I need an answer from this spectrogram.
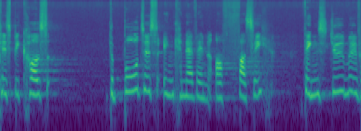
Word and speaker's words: Cynefin: So do you know the name Kevin, like Kevin Costner? Say Kevin. Kevin. Say Kevin. Right? Put an in it. Say Cynefin.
